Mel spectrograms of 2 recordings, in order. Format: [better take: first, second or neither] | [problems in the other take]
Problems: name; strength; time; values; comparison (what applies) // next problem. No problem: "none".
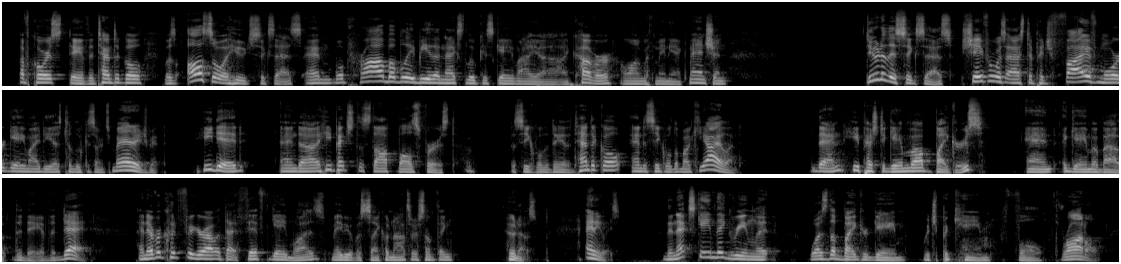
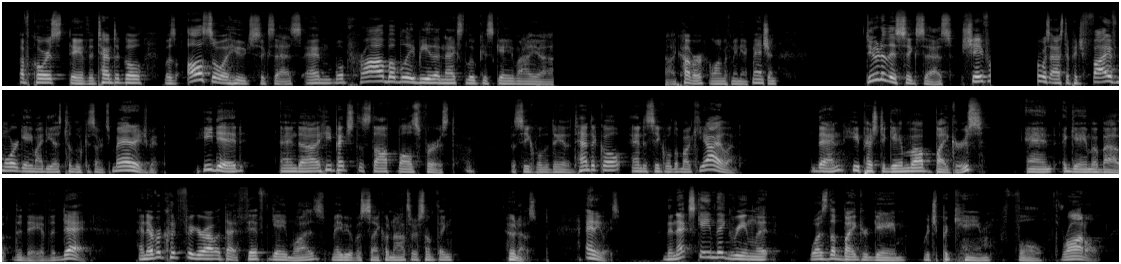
first | audio freezing; at 5.5 s for 1 s and at 10 s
